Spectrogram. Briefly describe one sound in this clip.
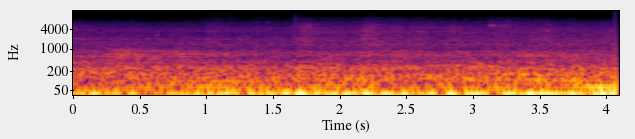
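Footsteps tap on paving stones close by.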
